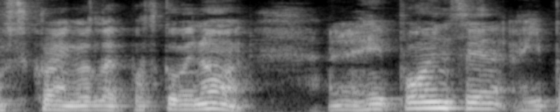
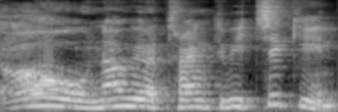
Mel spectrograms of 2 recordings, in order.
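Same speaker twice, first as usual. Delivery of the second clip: high-pitched shout, yelled out across a distance; 8 semitones higher than usual. Retelling a taunt from a man during an argument: imitating someone shouting. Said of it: "he shouts at me".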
